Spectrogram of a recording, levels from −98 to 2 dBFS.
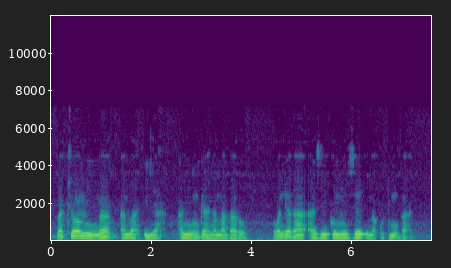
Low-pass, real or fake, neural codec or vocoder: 7.2 kHz; fake; codec, 16 kHz, 16 kbps, FunCodec, trained on Chinese and English, 50 frames a second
